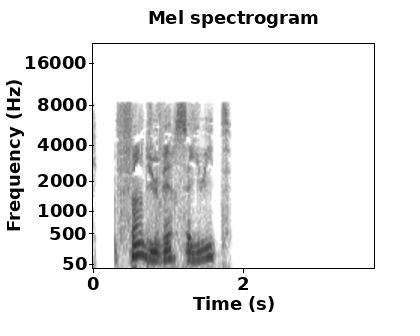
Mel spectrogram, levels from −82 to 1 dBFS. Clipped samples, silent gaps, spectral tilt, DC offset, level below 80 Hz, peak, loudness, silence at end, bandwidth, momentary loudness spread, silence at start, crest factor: under 0.1%; none; -4.5 dB/octave; under 0.1%; -54 dBFS; -6 dBFS; -22 LUFS; 1.95 s; 8.8 kHz; 14 LU; 0.3 s; 20 dB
